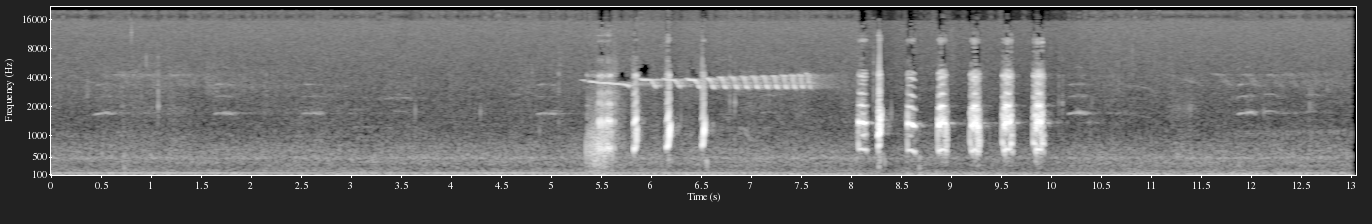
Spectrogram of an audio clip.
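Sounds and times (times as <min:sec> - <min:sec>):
wild turkey calls: 0:05.4 - 0:07.1, 0:08.1 - 0:10.5
small bird trilling: 0:05.4 - 0:07.7.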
